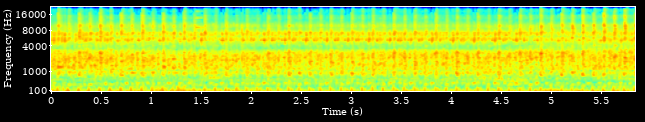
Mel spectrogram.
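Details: Hino 300 truck with W04D diesel, misfiring with white smoke: uneven lumpy idle about two beats per second with a hollow honking from the intake—diesel misfire at idle.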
